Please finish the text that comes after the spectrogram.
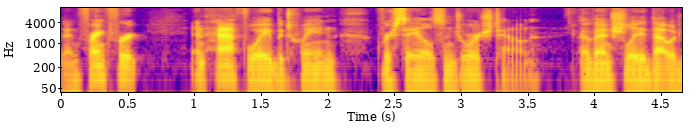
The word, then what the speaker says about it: Versailles: And then while the French palace is pronounced Versailles, local residents quickly adapted their own pronunciation, Versailles.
